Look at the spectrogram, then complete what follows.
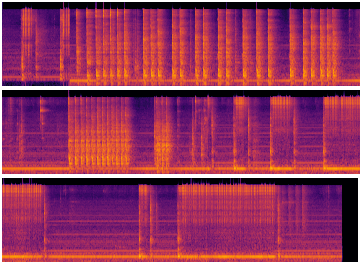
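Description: MIG welder tack-welding a steel door-sill panel: first a quick series of short crackling bursts, then longer runs of arc crackle a second or two long, over a steady hum. The sound cuts off abruptly just before the end.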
